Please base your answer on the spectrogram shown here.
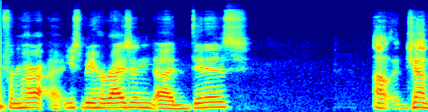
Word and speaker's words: Diniz: From used to be Horizon, Diniz. Oh, John Denise.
